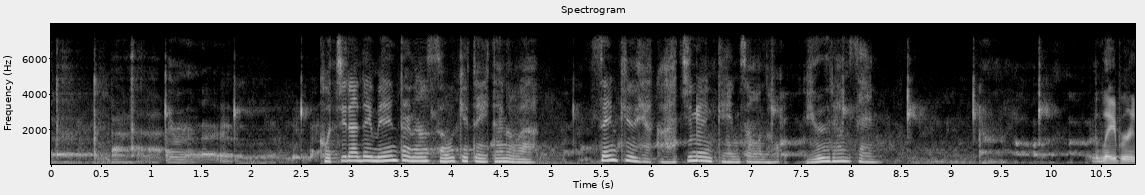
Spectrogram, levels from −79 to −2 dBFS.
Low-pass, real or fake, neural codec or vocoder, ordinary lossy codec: 7.2 kHz; fake; codec, 16 kHz, 4 kbps, X-Codec, HuBERT features, trained on LibriSpeech; none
